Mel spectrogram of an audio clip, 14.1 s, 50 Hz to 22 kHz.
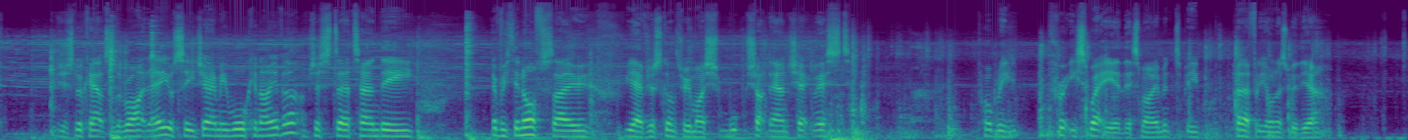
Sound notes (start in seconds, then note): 0.0 electronics buzzing; 9.8 metal banging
